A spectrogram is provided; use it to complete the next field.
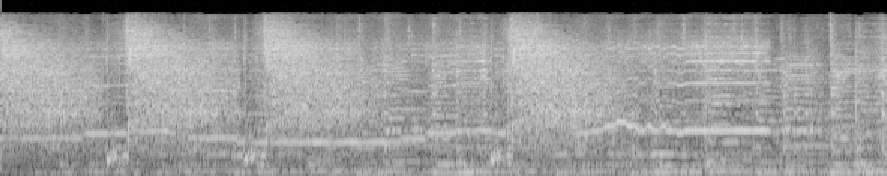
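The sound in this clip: Several sharp whip cracks, used as a sound effect, snap out over steady music. Each is a quick, bright crack that stands out clearly above the backing.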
